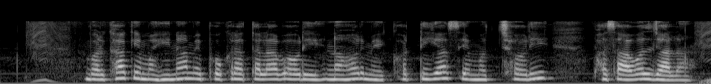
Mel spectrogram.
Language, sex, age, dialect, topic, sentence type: Bhojpuri, female, 18-24, Southern / Standard, agriculture, statement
